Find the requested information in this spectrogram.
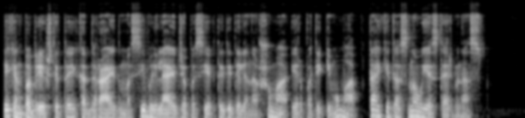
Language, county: Lithuanian, Šiauliai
